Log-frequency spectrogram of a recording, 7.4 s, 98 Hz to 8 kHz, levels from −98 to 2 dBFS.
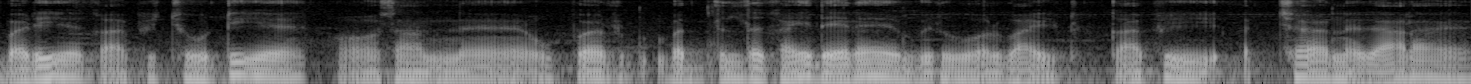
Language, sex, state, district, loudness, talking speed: Hindi, male, Maharashtra, Nagpur, -34 LUFS, 165 wpm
